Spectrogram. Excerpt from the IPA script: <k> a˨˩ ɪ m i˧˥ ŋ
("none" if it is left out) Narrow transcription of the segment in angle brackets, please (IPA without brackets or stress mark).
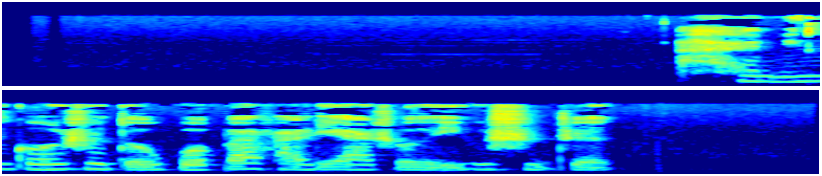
x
